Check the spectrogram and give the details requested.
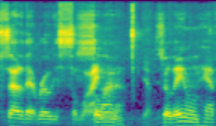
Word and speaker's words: Salina: up well you know in Salina rhymes with Regina oh yeah well John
